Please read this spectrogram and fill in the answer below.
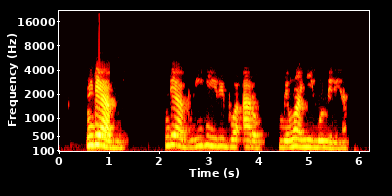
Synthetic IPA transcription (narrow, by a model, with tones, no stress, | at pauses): n̩˦dɪ˦˨ | n̩˦dɪ˦a˨bʊ˨i˦ɦi˦i˦ɾi˦bʊ˦a˦ʔa˦ɾʊ˨ | ŋ͡m̩˨ɡ͡be˨ŋʷaː˦˨ɲɪ˦i˨ɡ͡bo˦me˨ɾi˨ɦa˦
